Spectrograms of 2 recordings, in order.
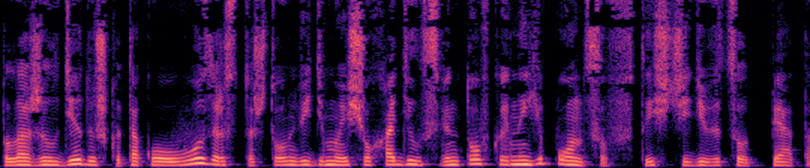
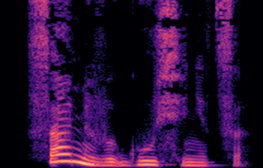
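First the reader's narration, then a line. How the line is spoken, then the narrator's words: Sighing. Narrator (Russian): вздохнула Вася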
